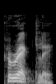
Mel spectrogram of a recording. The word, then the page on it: correctly: anglais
